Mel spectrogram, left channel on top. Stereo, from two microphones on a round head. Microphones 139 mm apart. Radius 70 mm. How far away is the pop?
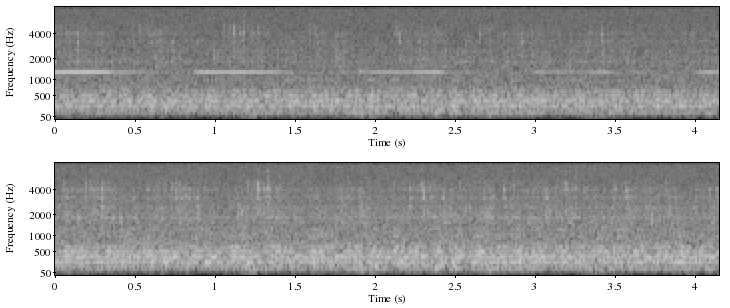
No pop in this recording.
